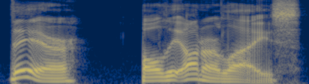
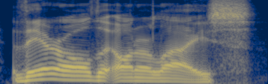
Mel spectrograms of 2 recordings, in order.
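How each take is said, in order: First: It is said with a pause after the first word. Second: It is said without a pause after the first word.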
